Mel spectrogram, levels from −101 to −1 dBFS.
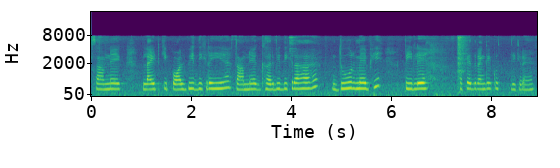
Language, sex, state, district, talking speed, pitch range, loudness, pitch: Hindi, female, Chhattisgarh, Sukma, 170 wpm, 235-255 Hz, -17 LUFS, 250 Hz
